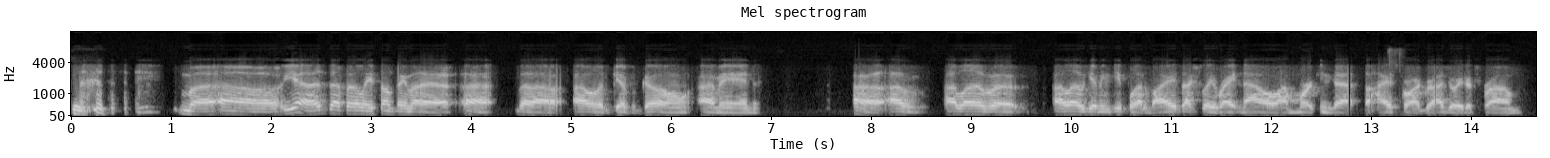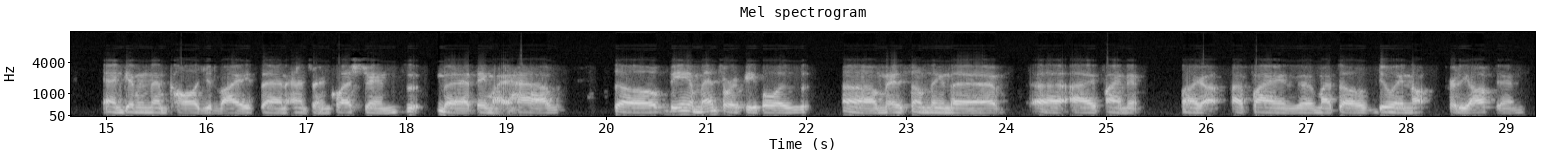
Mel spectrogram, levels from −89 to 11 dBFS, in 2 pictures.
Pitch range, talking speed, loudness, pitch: 95-125 Hz, 150 wpm, -13 LUFS, 105 Hz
